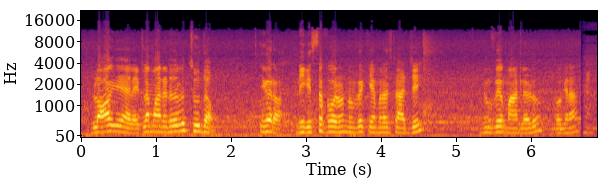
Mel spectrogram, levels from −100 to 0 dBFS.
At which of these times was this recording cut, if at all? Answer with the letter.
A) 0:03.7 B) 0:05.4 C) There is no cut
C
